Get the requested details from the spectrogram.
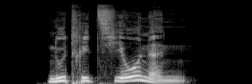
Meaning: plural of Nutrition
- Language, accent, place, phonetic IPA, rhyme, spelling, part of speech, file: German, Germany, Berlin, [nutʁiˈt͡si̯oːnən], -oːnən, Nutritionen, noun, De-Nutritionen.ogg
